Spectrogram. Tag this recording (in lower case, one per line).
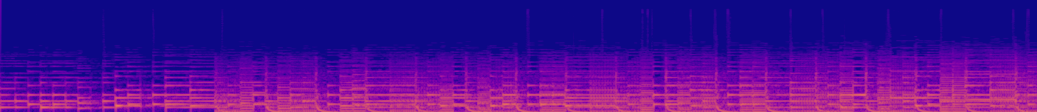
music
